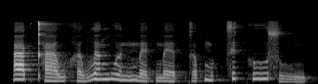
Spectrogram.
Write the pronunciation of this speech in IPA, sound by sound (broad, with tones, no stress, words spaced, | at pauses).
aː˥k̚t̪ʰaː˨˧whɐ˨˥w lɐ˥ŋ wɵ˧n mɛː˨k̚mɛː˨p̚ kɐ˨˥p̚mʊ˧k̚ sɪ˥k̚huː˥ suː˨˩ŋ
